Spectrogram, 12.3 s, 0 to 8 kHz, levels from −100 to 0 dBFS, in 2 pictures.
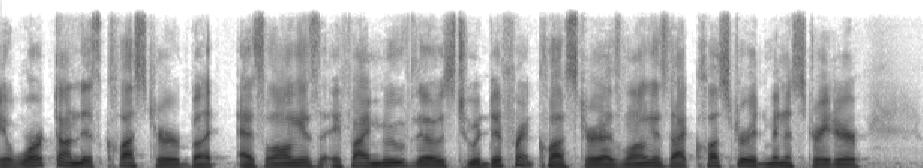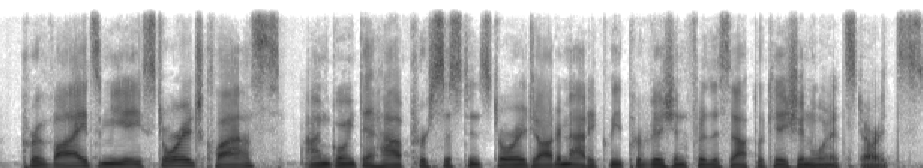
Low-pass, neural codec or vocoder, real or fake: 7.2 kHz; codec, 16 kHz, 2 kbps, FreqCodec, larger model; fake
